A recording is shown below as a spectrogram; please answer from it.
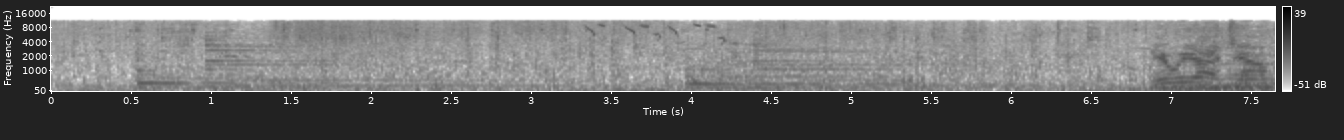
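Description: Horse galloping in Red Dead Redemption 2, a steady rhythmic clip-clop of hooves running close by under musical tones, with a voice speaking near the end.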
